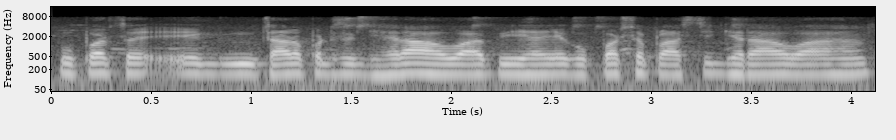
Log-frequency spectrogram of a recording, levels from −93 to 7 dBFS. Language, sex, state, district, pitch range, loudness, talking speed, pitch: Hindi, male, Bihar, Katihar, 140-150 Hz, -16 LUFS, 245 wpm, 145 Hz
